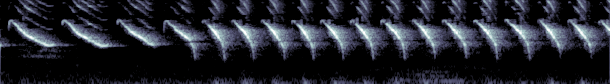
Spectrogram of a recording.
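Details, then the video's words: Belgian canary singing in the morning: a few clear descending slurred whistles, then a fast, even trill of rapidly repeated high notes, sweet and bright, with faint low clicks beneath. "Belgian canary singing in the morning"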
